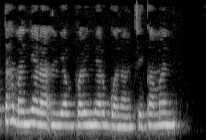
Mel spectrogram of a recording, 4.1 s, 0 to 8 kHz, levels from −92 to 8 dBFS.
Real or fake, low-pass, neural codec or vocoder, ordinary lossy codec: real; 7.2 kHz; none; AAC, 32 kbps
